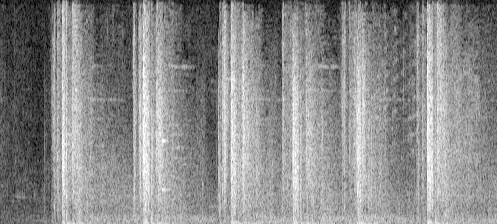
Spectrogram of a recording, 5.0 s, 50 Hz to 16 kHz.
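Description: Autocannon fire in Helldivers 2, loud and steady: about six heavy booming shots at an even, unhurried pace, each with a short rumbling tail. No voices over it.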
